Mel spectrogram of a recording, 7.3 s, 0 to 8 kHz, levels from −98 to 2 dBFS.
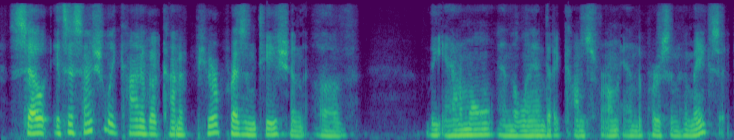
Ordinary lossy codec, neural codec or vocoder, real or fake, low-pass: AAC, 32 kbps; codec, 16 kHz, 4 kbps, FreqCodec, smaller model; fake; 7.2 kHz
